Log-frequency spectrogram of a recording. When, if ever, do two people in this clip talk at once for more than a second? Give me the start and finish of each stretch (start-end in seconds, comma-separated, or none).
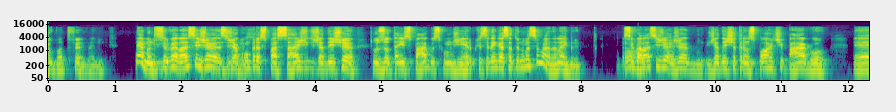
1.5-3.2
